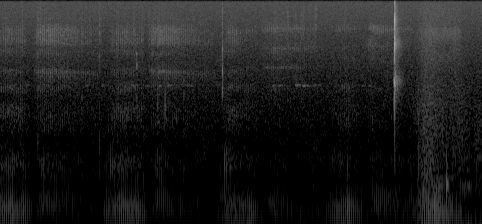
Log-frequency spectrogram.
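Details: Clementine the cat purring softly into a fluffy mic, a female's low vibrating drone rising and falling in regular breath-paced waves, with one sharp click near the end.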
